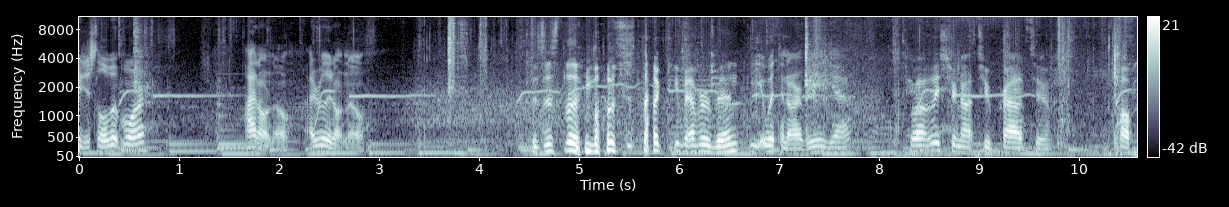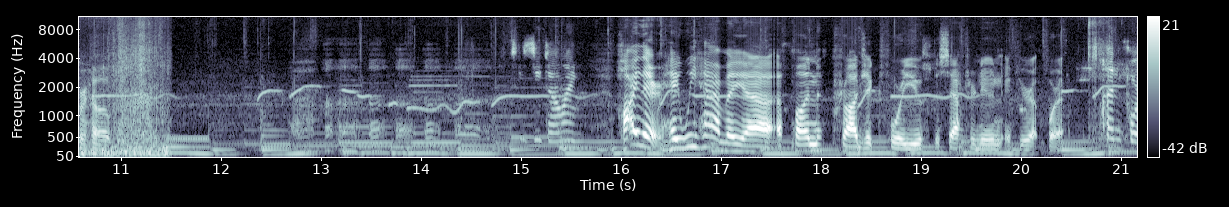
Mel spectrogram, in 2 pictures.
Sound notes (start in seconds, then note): 11.7 phone ringing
